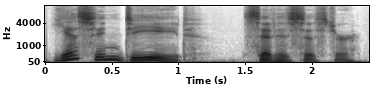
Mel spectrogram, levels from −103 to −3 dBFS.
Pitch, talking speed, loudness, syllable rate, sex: 125 Hz, 125 wpm, -16 LUFS, 3.4 syllables/s, male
